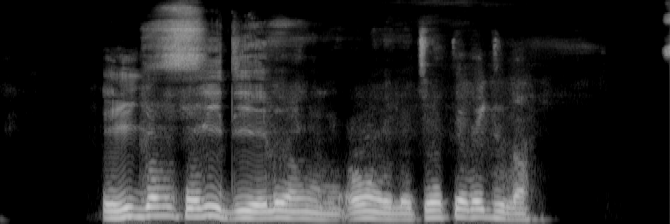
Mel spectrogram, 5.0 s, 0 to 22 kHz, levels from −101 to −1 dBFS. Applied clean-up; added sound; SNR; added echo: neural mask model Resemble Enhance denoiser.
